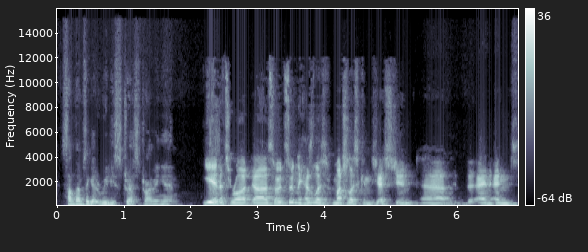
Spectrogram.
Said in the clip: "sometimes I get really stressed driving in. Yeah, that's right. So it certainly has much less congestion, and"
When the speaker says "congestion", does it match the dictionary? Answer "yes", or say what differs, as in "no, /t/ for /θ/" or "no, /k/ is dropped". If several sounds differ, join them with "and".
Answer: yes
